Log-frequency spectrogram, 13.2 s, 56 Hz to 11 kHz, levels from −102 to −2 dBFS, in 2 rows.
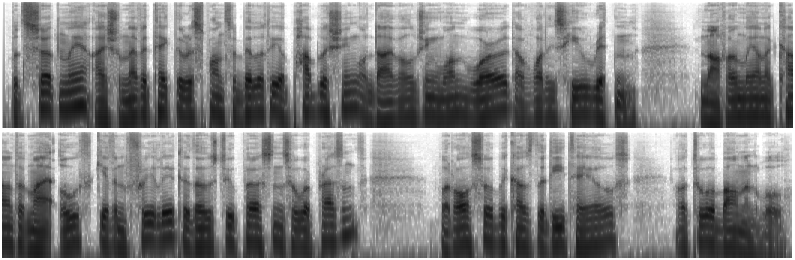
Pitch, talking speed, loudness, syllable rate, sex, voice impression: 95 Hz, 195 wpm, -17 LUFS, 6.5 syllables/s, male, masculine, adult-like, powerful, slightly dark, clear, cool, intellectual, calm, mature, wild, lively, slightly modest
